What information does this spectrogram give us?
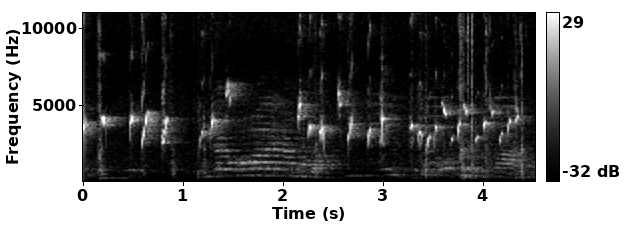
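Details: Kept goldfinch said to come from Ecuador, singing a quick series of sharp rising chirps and short whistled notes, high and bright, repeated in bursts with brief pauses, over a steady low background hum.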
